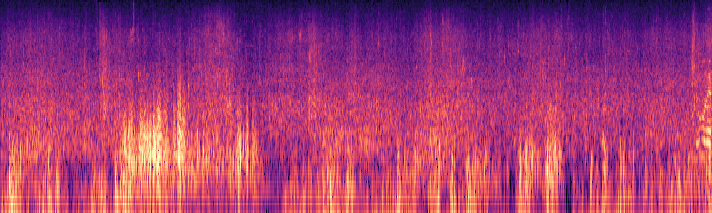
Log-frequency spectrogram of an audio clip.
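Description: Gusty wind buffeting the microphone in uneven low rumbles, strongest about three seconds in.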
